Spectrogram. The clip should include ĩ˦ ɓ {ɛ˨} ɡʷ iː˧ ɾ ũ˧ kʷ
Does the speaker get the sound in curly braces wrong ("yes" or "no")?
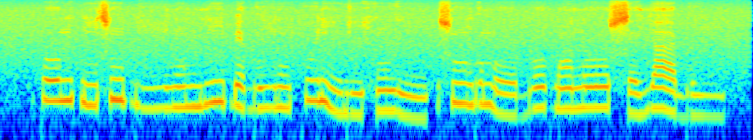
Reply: yes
